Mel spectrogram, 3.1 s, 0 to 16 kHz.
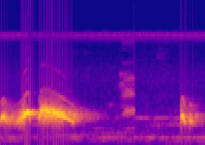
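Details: Spotted dove of local wild stock singing while perched, KUK 2 style. A rolling, rising coo phrase opens, followed by a quiet pause, then a new soft coo begins near the end.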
